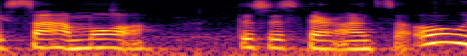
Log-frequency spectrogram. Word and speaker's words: Samoa: some for some context I worked in Samoa Samoa As Americans pronounce it it's tiring exhausting in fact someone asks you where are you from I say sam Mo this is their answer oh San Juan no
